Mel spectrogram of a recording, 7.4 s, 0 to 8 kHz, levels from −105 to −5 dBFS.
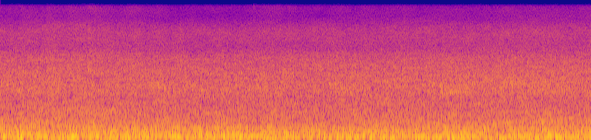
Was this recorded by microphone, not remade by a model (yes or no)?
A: no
